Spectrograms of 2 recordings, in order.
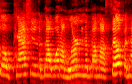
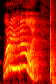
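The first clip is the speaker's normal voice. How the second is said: incredulous; 9 semitones higher, 4 dB louder than usual. Real, not acted. Scolding a homebody friend.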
